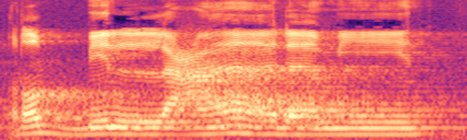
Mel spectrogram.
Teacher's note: ainnya diganti hamzah, alam. Harusnya Rabbil Alamin, pakai ain.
